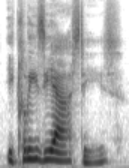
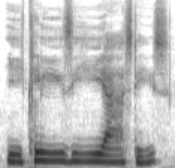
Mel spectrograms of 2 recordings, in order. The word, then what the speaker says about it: Ecclesiastes: Ecclesiastes. The E is long there. And so the I is also E sound, right? Ecclesiastes Ecclesiastes and Song of Songs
